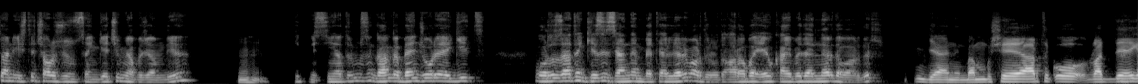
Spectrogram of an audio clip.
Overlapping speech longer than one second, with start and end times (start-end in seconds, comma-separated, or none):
none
